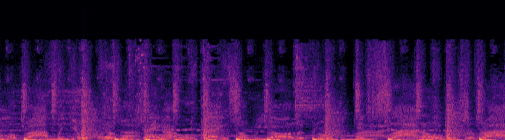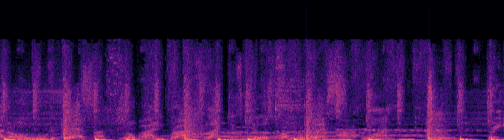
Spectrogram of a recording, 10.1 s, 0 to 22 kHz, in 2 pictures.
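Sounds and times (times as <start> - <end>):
hip hop track with rapping: 0.0 - 10.0.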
